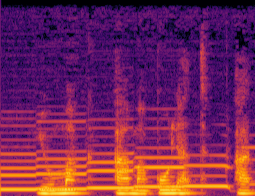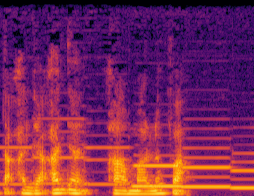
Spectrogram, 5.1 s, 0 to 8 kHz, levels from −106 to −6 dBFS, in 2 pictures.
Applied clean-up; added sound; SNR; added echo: none; Wind instrument, woodwind instrument; 4 dB; none.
